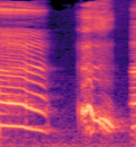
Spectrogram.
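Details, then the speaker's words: Hungry baby crying in two short, high-pitched wailing bursts separated by a brief pause for breath, used to demonstrate sound-recognition software. "the software can also recognize the sound of a baby crying"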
